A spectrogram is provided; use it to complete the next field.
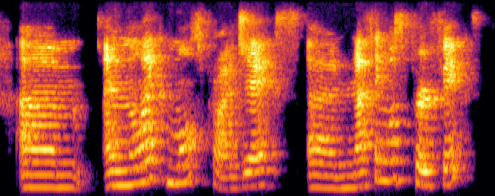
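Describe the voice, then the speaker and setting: A woman with a Quebec accent speaks with ordinary pitch variation. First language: French. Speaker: quality assistance coach. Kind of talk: conference talk. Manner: halting, searching for words.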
